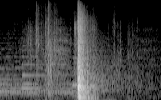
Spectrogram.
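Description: Background music with held notes; about a second in, one loud heavy thud as a door is slammed shut. The music stops shortly after.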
